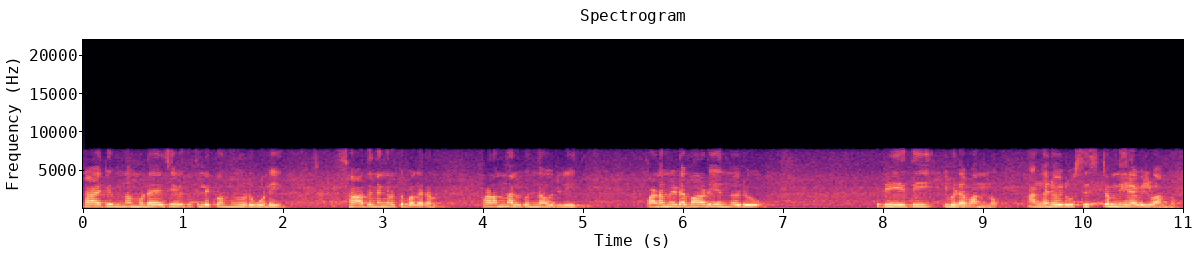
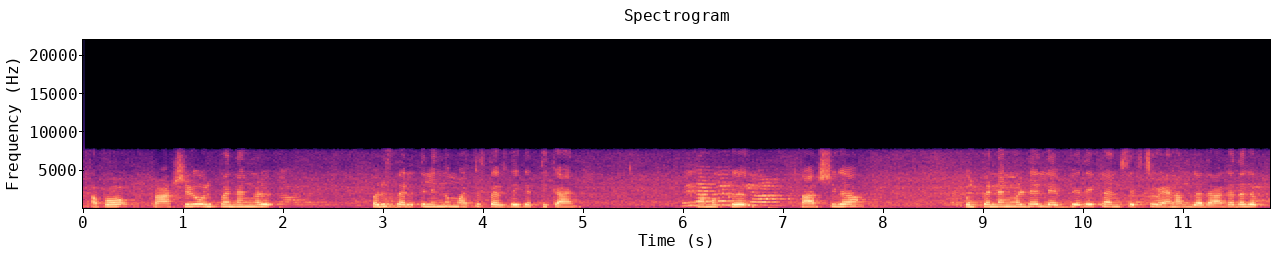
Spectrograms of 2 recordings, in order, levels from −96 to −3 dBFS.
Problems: constant background noise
